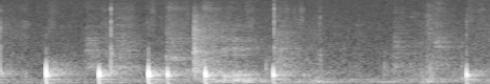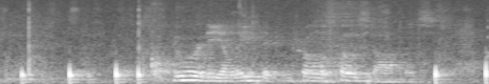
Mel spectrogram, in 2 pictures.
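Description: A marker squeaks and taps against a board.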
